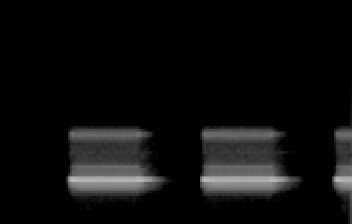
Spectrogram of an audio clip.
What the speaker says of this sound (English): my dorm is having a fire alarm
